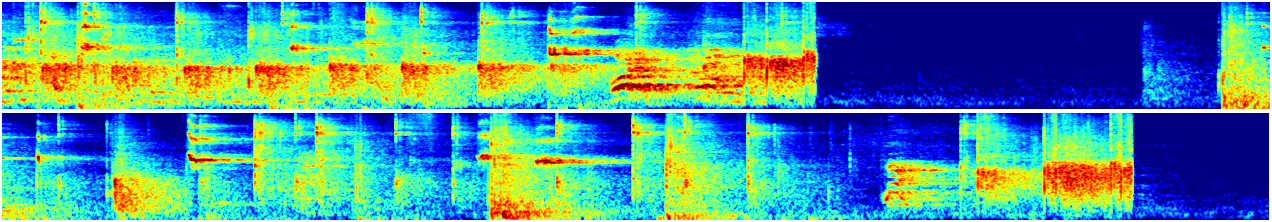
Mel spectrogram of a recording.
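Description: Applause and crowd noise in a large hall with scattered ball clicks, cut off suddenly about four seconds in. After a short silence comes a table tennis rally: the ball clicking sharply off rackets and table in quick exchanges, with a short shout near the end.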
